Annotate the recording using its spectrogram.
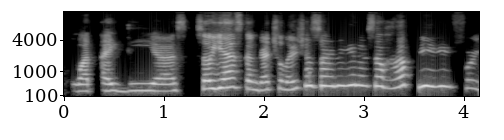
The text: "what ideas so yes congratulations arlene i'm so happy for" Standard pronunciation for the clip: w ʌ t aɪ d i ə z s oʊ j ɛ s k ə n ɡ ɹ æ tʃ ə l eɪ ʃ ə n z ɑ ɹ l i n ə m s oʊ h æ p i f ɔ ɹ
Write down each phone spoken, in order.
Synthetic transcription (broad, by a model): w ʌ t aɪ d i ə s oʊ j ɛ s k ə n ɡ ɹ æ tʃ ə l eɪ ʃ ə n s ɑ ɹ n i ə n s oʊ h æ p i f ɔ ɹ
